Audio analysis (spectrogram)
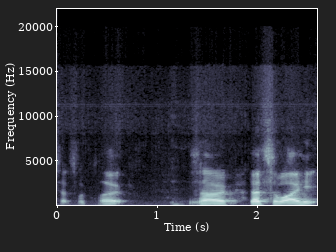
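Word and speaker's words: Leclerc: everyone's been calling him the clear for so long but yeah yeah he puts it puts a c or a K on the end of his when he when he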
